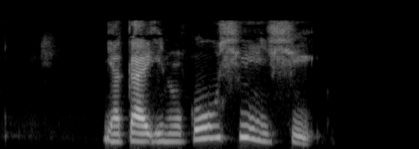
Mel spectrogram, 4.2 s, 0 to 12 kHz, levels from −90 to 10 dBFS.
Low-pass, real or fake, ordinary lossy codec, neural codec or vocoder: 7.2 kHz; fake; MP3, 48 kbps; codec, 16 kHz, 8 kbps, FunCodec, trained on LibriTTS, 25 frames a second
